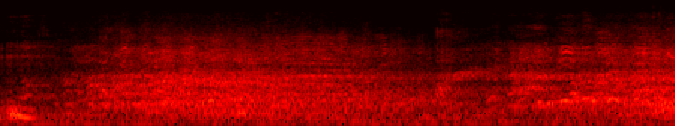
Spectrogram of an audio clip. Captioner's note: audience laughs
